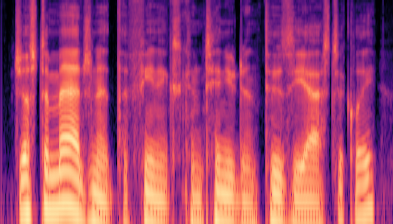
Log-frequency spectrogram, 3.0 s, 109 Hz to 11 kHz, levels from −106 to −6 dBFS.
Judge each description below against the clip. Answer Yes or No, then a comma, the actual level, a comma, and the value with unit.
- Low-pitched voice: Yes, low, 105 Hz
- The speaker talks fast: No, average, 140 wpm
